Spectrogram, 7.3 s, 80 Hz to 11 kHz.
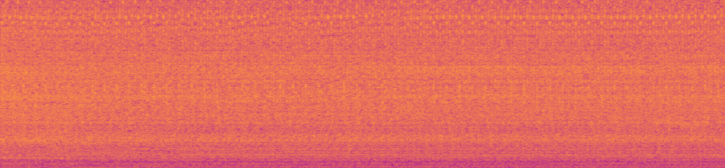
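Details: Hyundai i10 engine on its spark plugs, unchanged for 15 years, before replacement: a steady, even idle with no misses, knocks or ticks, just a smooth hum and hiss until shutoff; healthy.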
